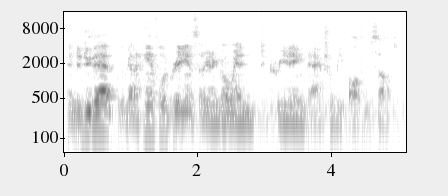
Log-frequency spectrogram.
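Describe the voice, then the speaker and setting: Man co-host, deep voice, dry teasing banter, cooking demo in an echoey kitchen. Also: fairly even intonation, fast talker, slight background noise. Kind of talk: casual cooking demo chat. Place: kitchen studio.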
